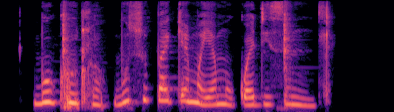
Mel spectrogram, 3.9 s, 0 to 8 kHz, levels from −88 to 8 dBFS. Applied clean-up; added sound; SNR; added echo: none; Snare drum; 13 dB; none.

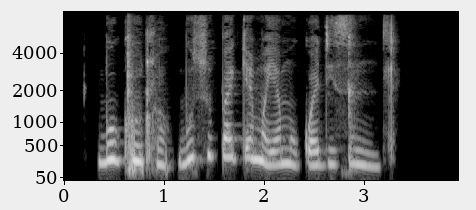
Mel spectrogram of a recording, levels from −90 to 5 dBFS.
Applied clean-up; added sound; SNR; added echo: neural mask model Resemble Enhance denoiser.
